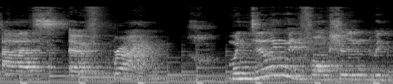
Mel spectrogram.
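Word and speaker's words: f′: derivative of f is expressed as f apostrophe pronounced as f prime when dealing with function with only one variable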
